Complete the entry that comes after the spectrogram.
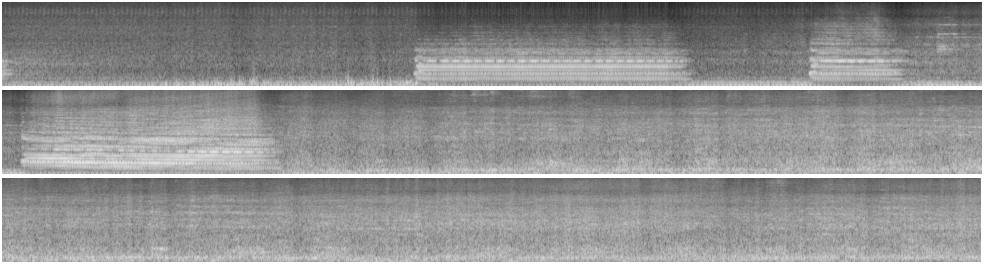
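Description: Freight train's diesel locomotives sounding a multi-note air horn: a long blast, a short one, then a long one whose pitch drops as the locomotives pass. The horn gives way to the steady rumble and clickety-clack of double-stack intermodal well cars rolling by.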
